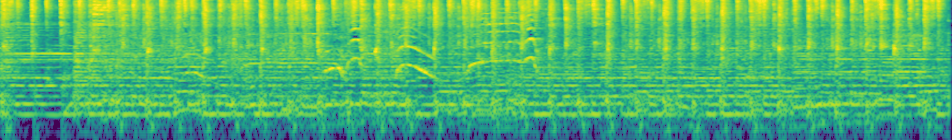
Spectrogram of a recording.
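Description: Live instrumental break by a small band: banjo over a steady kick-drum beat, with a lead instrument playing sliding, bending notes about five to seven seconds in.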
